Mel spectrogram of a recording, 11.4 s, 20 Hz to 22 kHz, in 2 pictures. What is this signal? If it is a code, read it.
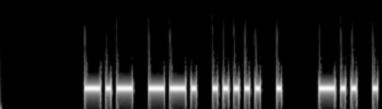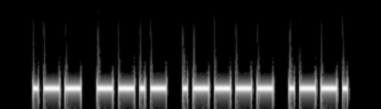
Morse code, heard as a keyed tone, about 15 wpm, 700 Hz. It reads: KG5E DE WQ1P
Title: USA Callsign DE Callsign - 4 Characters - 15wpm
